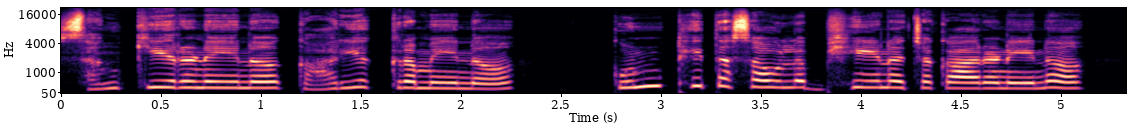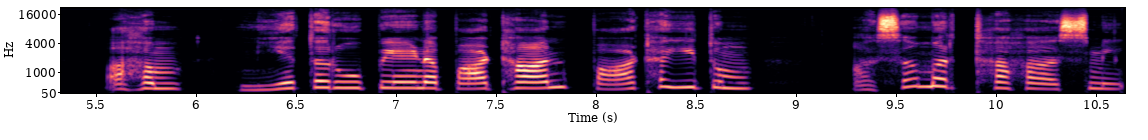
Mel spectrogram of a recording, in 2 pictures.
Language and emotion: Sanskrit, sad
